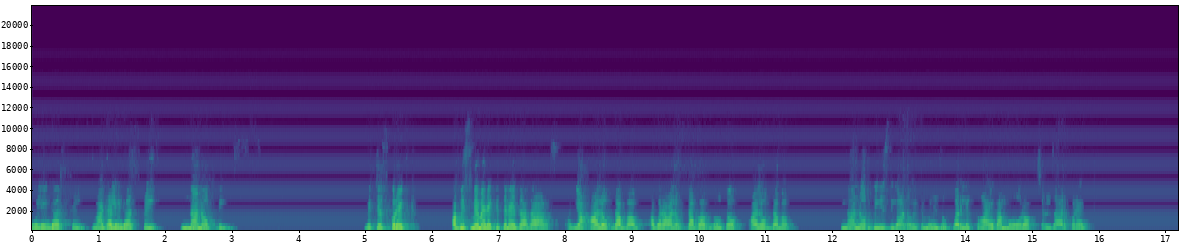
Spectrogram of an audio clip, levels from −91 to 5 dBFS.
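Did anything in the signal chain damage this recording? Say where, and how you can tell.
Yes. The analogue front end picked up DECT cordless phone buzz: a nearby handset or base pulsing every 10 ms was rectified in the wiring. That leaves a thin, steady 100 Hz buzz rich in harmonics, running throughout, roughly 35 dB below the signal.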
